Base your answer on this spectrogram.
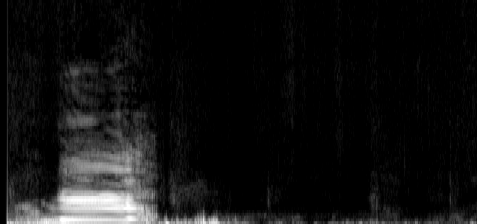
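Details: Cow mooing while out eating grass: one loud, drawn-out harmonic moo lasting about a second, slightly rising then falling, followed by soft rustling and chewing noises.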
